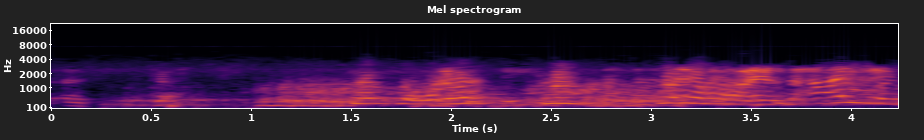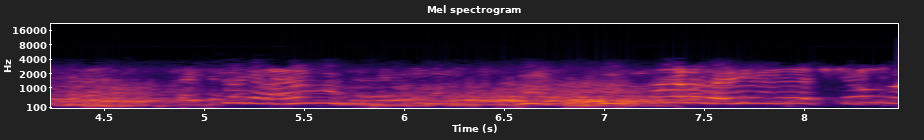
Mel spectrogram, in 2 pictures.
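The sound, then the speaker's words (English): A lion, Numa, roars loudly as it crouches with its belly to the ground before springing on its prey, in a long, rumbling series of deep, throaty bellows and growls that rise and fall almost without pause for about eight seconds. “Numa's roar carries to Tarzan as he sits on a low-hanging branch watching the hut.”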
